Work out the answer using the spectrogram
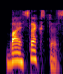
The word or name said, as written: bissextus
